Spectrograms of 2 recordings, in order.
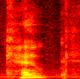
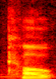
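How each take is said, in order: First: It is said in a posh, upper-class accent. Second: It is said in a plain, ordinary accent. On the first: This imitates someone trying to talk like royalty. "He says Coke" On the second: This is the ordinary way of saying it. "instead of Coke"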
